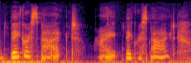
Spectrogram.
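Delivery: hushed whisper. Keeping voice low so the quiet video on the broadcast can be heard, whispering. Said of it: "We're whispering because I have to put gain".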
